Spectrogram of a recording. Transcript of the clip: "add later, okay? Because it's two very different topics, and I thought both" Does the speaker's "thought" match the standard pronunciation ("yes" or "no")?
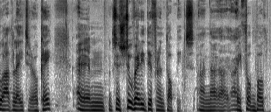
yes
